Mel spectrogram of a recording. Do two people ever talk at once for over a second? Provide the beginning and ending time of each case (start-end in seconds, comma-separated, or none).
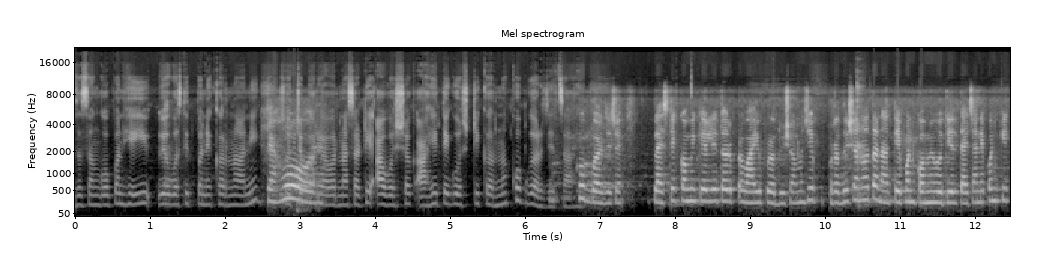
none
